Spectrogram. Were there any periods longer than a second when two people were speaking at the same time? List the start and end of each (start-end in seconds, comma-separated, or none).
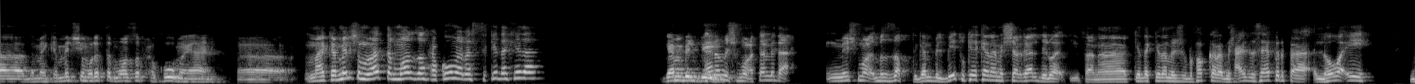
none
